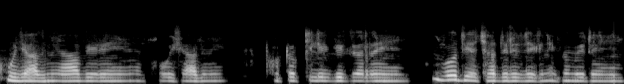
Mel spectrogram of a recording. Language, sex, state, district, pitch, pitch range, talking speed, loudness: Hindi, male, Jharkhand, Jamtara, 165 Hz, 160-170 Hz, 220 wpm, -19 LUFS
